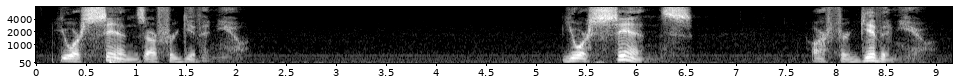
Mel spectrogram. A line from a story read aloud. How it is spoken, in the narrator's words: He confidently and tenderly said to this poor, helpless paralytic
